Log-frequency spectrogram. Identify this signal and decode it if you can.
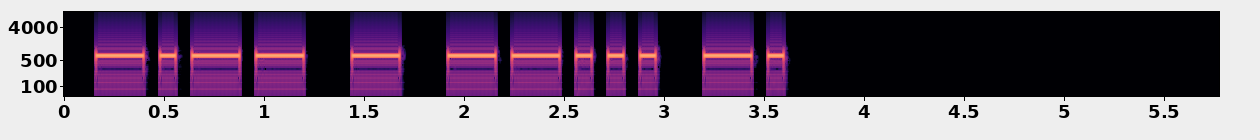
Morse code, heard as a keyed tone, about 15 wpm, 700 Hz. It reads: YT7N
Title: DXCC-100 Call Signs - 4 Characters - Repeated 3x - 15wpm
